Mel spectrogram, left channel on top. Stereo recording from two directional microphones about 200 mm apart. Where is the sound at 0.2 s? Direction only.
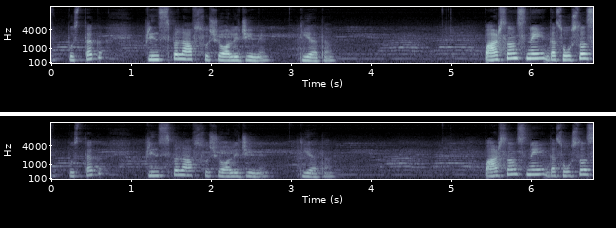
40° left (ahead or behind).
